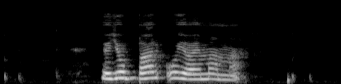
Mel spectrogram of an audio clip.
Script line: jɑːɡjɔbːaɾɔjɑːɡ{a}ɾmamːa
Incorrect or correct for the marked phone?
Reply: incorrect: æ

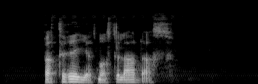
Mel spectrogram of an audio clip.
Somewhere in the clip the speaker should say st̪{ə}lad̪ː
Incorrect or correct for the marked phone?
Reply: correct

